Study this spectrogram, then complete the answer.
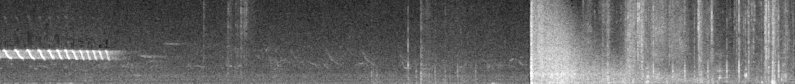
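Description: During an Ohio youth-weekend turkey hunt, a shotgun fires once at a turkey, loud and sharp after a quiet stretch, with rustling afterwards and a brief high-pitched call heard at the start.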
